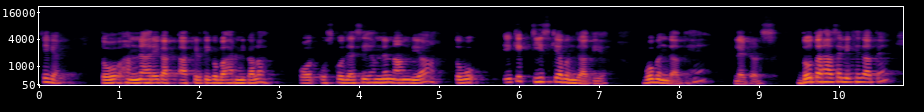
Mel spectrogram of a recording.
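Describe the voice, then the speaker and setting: A man's voice: fairly high pitch, normal speed, warm tone. A man teaching a beginners' English class in a patient, repetitive way, often checking in with the students as he goes. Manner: patient, repeats key words and checks with "ठीक है". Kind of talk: classroom lesson. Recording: dull lo-fi sound.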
